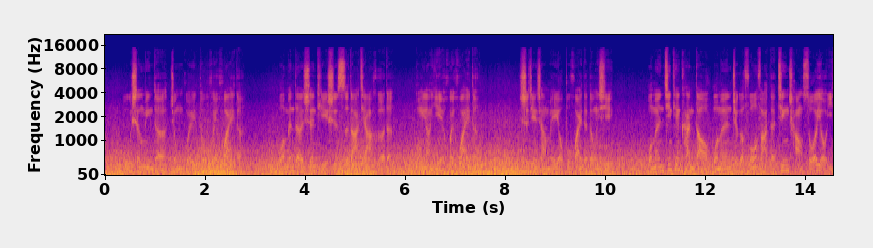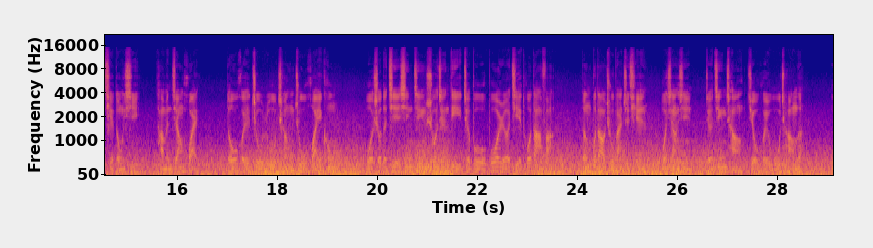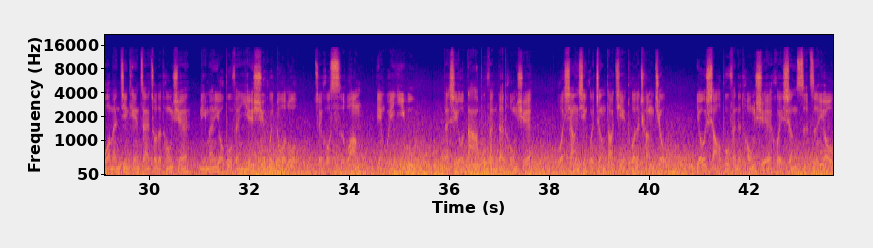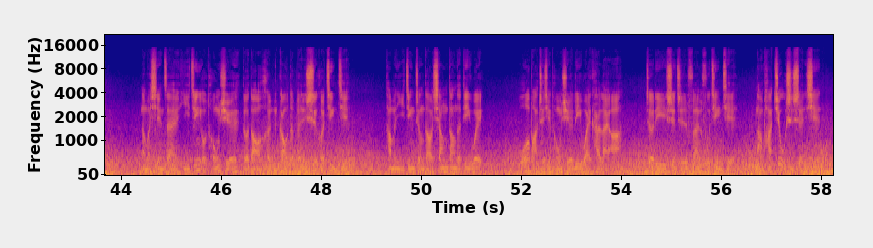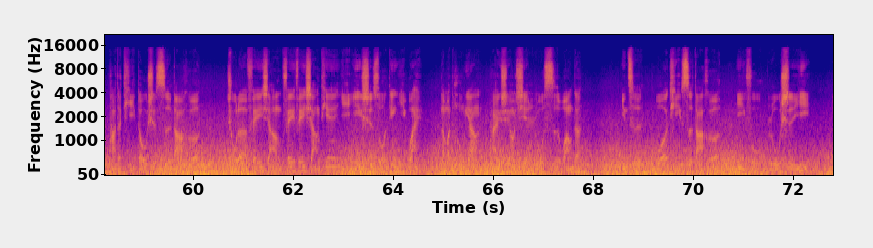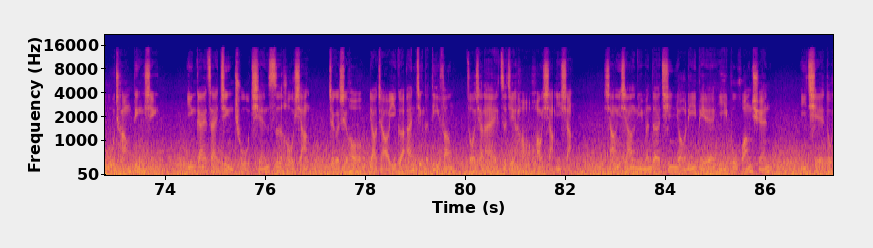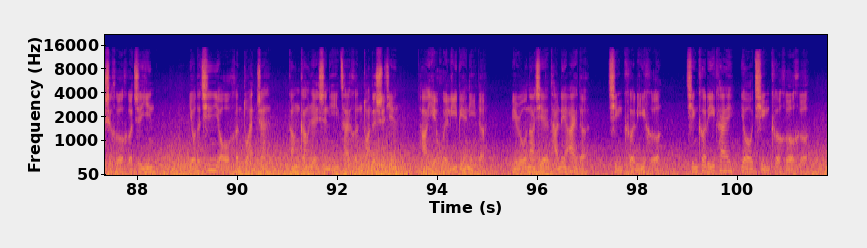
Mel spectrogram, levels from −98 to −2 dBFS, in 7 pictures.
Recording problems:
wind noise on the microphone; heavy; 5 dB below the speech

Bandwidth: 14.5 kHz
